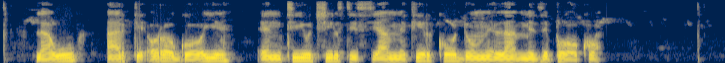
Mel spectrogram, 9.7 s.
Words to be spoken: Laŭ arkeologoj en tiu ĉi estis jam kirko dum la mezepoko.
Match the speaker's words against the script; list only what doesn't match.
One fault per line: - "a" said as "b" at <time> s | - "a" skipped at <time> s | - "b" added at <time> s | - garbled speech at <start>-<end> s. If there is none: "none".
none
